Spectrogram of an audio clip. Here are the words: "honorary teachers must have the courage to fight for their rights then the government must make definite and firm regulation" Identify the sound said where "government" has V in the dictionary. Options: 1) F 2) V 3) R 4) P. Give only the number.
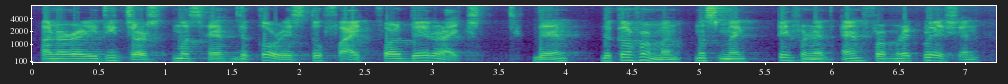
1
